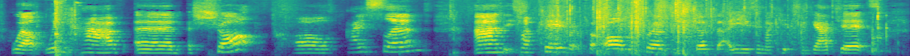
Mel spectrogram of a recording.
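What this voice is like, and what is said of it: British accent. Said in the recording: “obviously from my accent, you can probably tell that I'm UK based”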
